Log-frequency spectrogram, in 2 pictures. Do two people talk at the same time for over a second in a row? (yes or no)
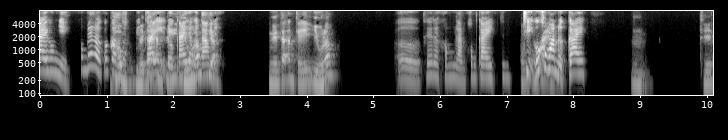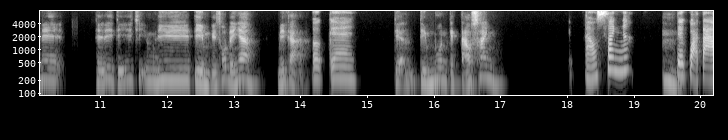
yes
